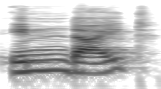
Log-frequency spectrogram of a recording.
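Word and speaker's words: indict: C silent ಆಗಿರುತ್ತೆ okay ಇಂಡೈಟ್ ಇಲ್ಲೂ C silent ಇಂಡೈಟ್ ಇಲ್ಲಿ ಫಸಾಡ್ ಫಸಾಡ್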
